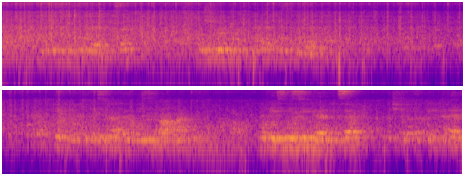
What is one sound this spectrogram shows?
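Horses' hooves thud on packed snow.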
